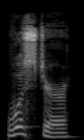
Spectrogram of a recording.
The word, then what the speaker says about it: Worcester: Some of us are from there, and it's Worcester and Worcestershire, respectively, for the pronunciation.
